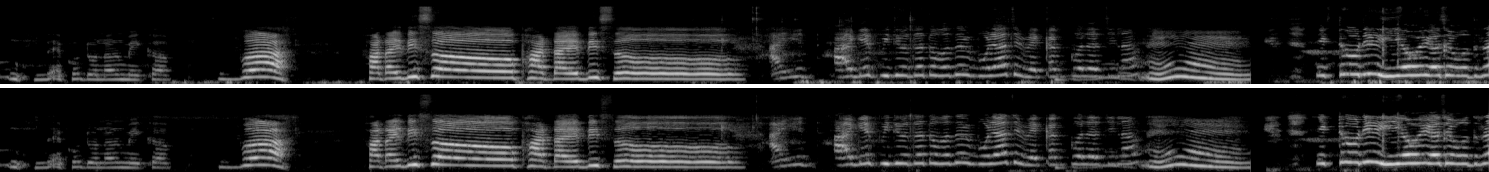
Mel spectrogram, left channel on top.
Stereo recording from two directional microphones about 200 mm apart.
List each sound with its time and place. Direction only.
0.5 s a woman's voice: 40° left (ahead or behind)
7.6 s a child's voice: centre (ahead or behind)
11.4 s a woman's voice: 40° left (ahead or behind)
12.6 s child singing: 10° right (ahead or behind)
